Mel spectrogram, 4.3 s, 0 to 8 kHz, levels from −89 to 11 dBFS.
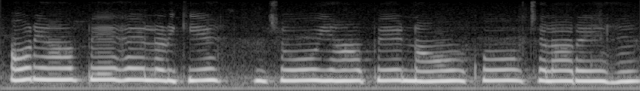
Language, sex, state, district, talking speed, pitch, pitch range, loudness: Hindi, female, Odisha, Malkangiri, 185 wpm, 350 Hz, 340-365 Hz, -10 LUFS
